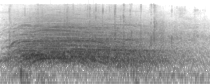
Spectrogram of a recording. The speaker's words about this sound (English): When I introduce someone, I want you to clap. When they come up out of the water, I want you to give a cheer.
